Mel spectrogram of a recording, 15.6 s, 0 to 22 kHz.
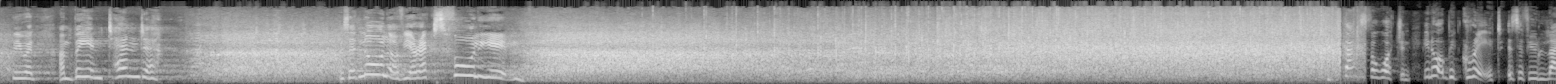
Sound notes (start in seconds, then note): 0.0 audience laughs; 1.8 audience laughs; 8.6 audience applauds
